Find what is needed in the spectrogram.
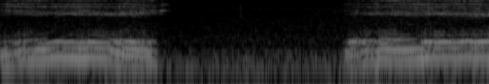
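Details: Two long, loud, tonal snores with a quiet pause between them; rattling, pitched snoring during sleep.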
